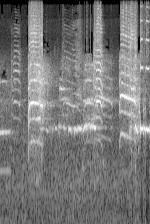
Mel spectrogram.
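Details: Brief burst of blue jay squawks at a feeder: two or three harsh, nasal calls with a softer steady tone between them.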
